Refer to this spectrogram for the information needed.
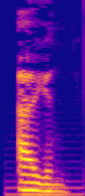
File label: "onions", Dutch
